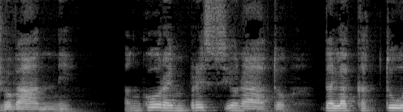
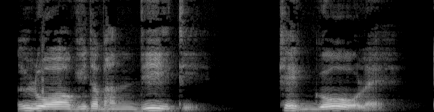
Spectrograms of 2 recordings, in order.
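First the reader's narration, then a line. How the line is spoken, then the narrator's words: Many voices exclaiming. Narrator (Italian): esclamano in molti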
